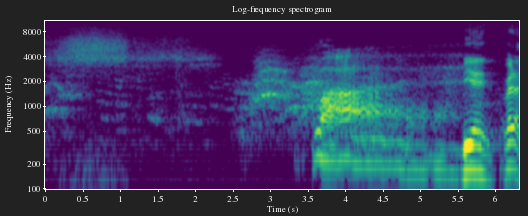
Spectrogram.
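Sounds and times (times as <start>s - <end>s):
crowd hissing to imitate torrential pouring rain: 0.0s - 2.2s
crowd whooping and cheering: 2.6s - 4.9s
speech: 3.6s - 4.8s, 5.6s - 6.3s.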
